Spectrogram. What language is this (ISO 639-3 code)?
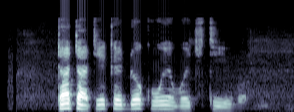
lug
